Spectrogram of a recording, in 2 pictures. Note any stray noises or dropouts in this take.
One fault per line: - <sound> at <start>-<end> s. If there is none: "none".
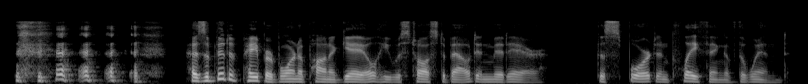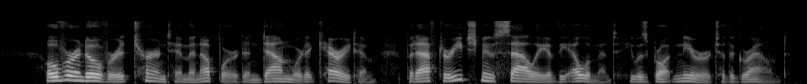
- laugh at 0.1-1.7 s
